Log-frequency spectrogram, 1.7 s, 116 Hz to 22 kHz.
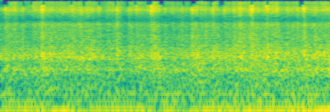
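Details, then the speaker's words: VAZ (Lada) engine idling after a valve clearance adjustment from about 0.2–0.25 mm to 0.15 mm: soft, even low idle with no top-end ticking, much quieter and smoother than before. Normal idle. "Ну і працює, звісно, прям, ну, набагато тихіше, приємніше."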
